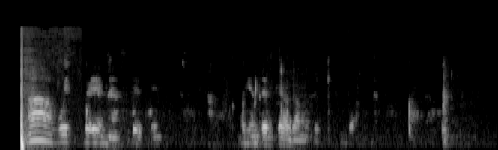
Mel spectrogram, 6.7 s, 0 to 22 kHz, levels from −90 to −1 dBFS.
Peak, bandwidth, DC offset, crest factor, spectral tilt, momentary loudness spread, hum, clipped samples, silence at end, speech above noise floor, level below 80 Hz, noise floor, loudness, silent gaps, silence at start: -4 dBFS; 11.5 kHz; under 0.1%; 30 dB; -7 dB/octave; 27 LU; none; under 0.1%; 0.7 s; 45 dB; -46 dBFS; -78 dBFS; -32 LUFS; none; 0.25 s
